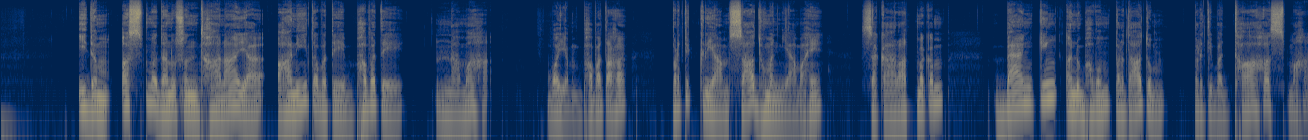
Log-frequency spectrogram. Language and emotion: Sanskrit, sad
